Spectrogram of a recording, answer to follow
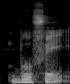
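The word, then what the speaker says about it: buffet: তোমরা একদম প্রথম কলামে দেখতে পাচ্ছ যে ফরাসি ভাষা হতে উৎপন্ন কিছু শব্দ যেমন বেলে, বুফে, শেলে, ক্রশে, গুরমে, ডিপো, ডিবার। এখানে প্রত্যেকটি শব্দের শেষের টি সাইলেন্ট।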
